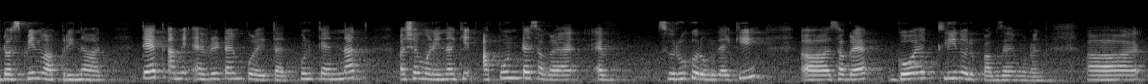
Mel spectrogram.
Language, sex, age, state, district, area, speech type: Goan Konkani, female, 18-30, Goa, Tiswadi, rural, spontaneous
